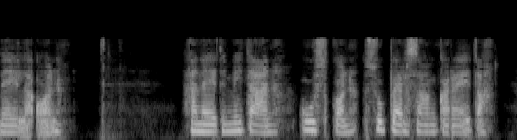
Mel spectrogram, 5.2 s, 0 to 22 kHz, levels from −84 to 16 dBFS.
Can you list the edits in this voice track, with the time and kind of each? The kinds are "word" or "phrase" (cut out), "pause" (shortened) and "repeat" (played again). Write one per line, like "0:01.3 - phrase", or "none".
0:02.2 - word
